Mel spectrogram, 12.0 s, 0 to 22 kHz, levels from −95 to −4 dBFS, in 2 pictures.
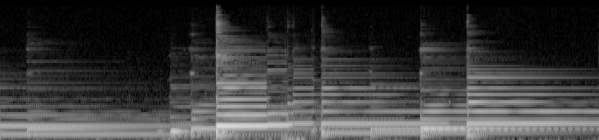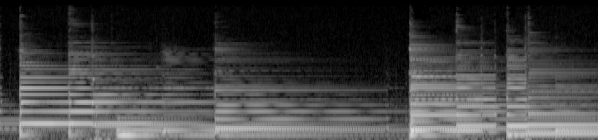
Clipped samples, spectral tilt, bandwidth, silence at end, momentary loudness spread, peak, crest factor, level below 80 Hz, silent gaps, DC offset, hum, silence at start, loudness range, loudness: under 0.1%; -7 dB/octave; 15.5 kHz; 0 s; 16 LU; -12 dBFS; 18 dB; -62 dBFS; none; under 0.1%; none; 0 s; 4 LU; -31 LUFS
